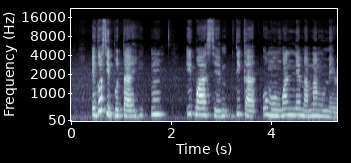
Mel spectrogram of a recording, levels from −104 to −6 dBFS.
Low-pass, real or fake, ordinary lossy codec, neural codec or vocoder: 14.4 kHz; real; Opus, 64 kbps; none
